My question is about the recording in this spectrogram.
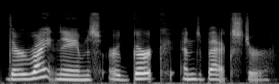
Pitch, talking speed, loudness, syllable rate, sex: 240 Hz, 150 wpm, -17 LUFS, 4.0 syllables/s, female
